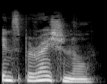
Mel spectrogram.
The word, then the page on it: inspirational: British English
